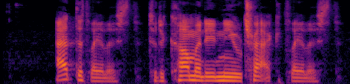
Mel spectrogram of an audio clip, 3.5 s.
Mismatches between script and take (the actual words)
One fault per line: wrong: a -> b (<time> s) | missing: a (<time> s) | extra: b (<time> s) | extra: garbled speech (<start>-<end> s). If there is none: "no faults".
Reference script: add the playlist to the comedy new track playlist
no faults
